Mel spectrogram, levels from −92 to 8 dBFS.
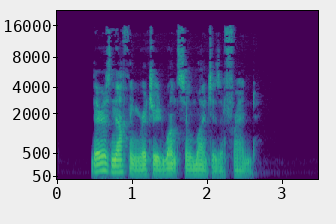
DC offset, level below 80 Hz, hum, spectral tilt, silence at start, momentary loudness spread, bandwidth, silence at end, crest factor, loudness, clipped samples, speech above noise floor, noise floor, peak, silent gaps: under 0.1%; -50 dBFS; none; -5 dB/octave; 0.45 s; 10 LU; 16 kHz; 0.85 s; 20 dB; -21 LUFS; under 0.1%; 63 dB; -84 dBFS; -2 dBFS; none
